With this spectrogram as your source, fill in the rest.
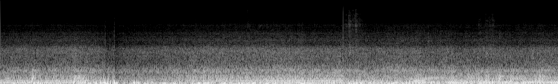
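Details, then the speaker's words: Barra-swapped Ford Mustang drift car after the non-firing cylinder one injector was replaced with a set of stock FG injectors: deep steady rumble with smooth pitch swells on throttle blips, no misses; runs great, normal running. "swapped out that injector and then she ran great it was just perfect"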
